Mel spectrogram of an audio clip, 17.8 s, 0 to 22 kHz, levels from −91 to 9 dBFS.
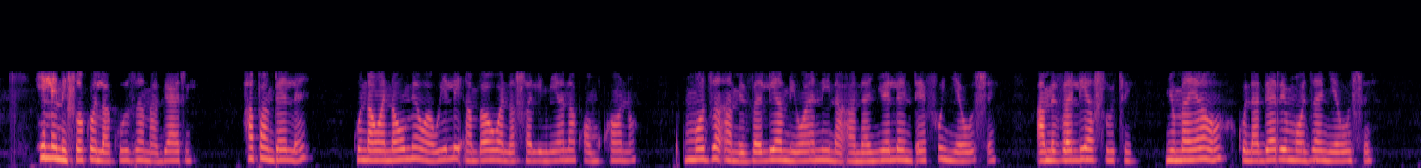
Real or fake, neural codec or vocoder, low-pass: fake; codec, 16 kHz in and 24 kHz out, 2.2 kbps, FireRedTTS-2 codec; 3.6 kHz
